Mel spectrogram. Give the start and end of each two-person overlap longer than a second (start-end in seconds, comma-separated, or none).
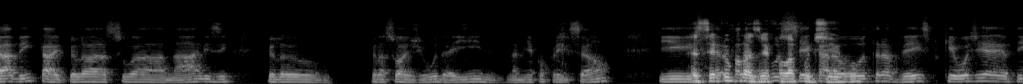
6.9-8.6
